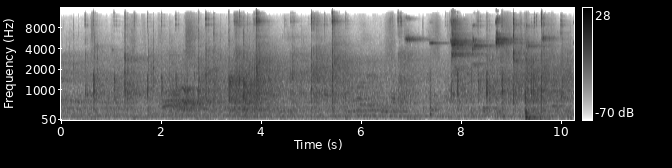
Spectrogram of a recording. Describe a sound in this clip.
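A table tennis ball pops off bats in a quick rally.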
